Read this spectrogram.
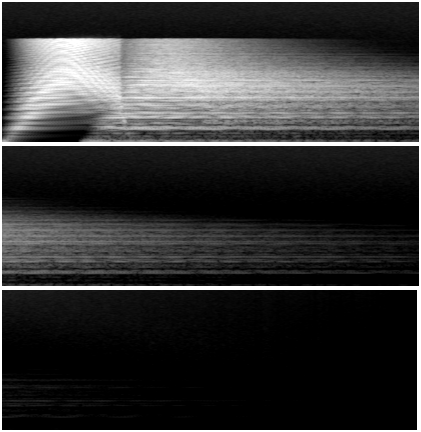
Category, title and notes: Sound effects > Other
Neural Omelette
Generic brain frying wave. Made with FL Studio.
